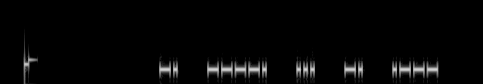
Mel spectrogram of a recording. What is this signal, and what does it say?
Morse code, heard as a keyed tone, about 34 wpm, spaced as for 20 wpm, 700 Hz. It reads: N9SNJ
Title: USA Call Signs - 5 Characters - 3x Character Spacing - 35wpm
